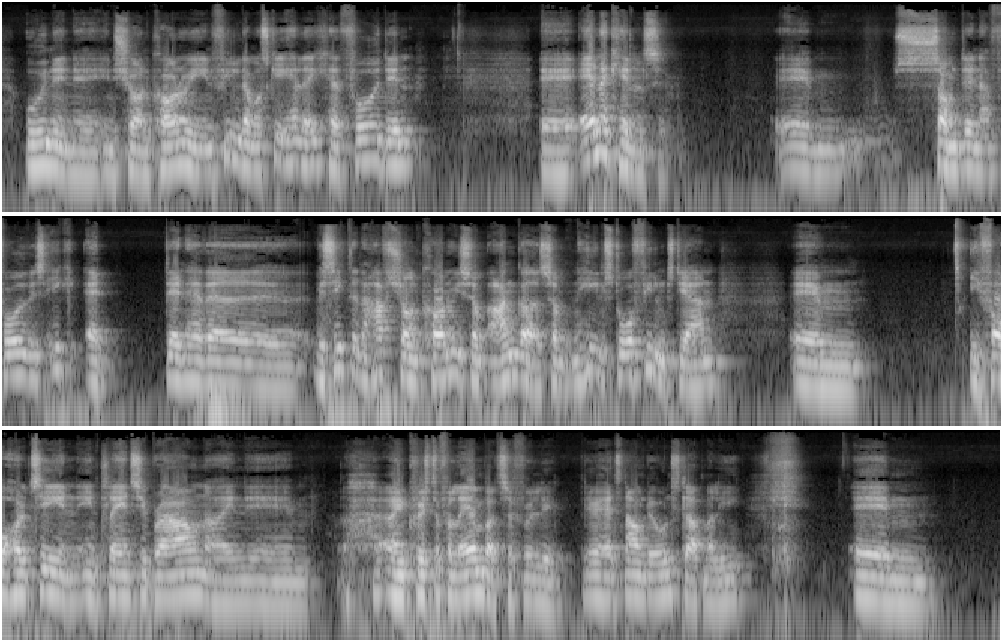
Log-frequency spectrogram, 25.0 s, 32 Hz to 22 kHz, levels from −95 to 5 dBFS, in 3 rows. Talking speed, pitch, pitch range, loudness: 160 wpm, 120 Hz, 110-135 Hz, -18 LUFS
